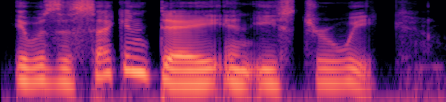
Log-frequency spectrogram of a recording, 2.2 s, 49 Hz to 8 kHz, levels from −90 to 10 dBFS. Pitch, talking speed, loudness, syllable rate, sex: 135 Hz, 215 wpm, -19 LUFS, 5.0 syllables/s, male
